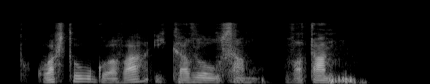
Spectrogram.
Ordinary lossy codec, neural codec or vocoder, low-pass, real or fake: AAC, 32 kbps; codec, 16 kHz, 4 kbps, FunCodec, trained on Chinese and English, 50 frames a second; 7.2 kHz; fake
